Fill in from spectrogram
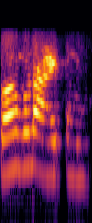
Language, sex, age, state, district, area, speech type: Odia, female, 60+, Odisha, Koraput, urban, conversation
